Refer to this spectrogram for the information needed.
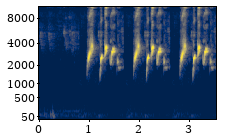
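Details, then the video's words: Red-whiskered bulbul training song of the doubled 23-note counting style, used to teach captive birds. Bright, bubbly, high whistled phrases of four or five quick slurred notes repeat about every 0.9 seconds, crisp and clear over a low hum. "นกกรงหัวจุก | เสียงร้องเบิ้ล 23 นับดอก คมชัด 100% ไว้ฝึกนก (เสียงฝึกร้อง)"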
